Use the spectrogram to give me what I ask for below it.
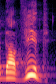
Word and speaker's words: David: m mudo no final Rei Davi que na verdade é David com d mudo no final e Jacó que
